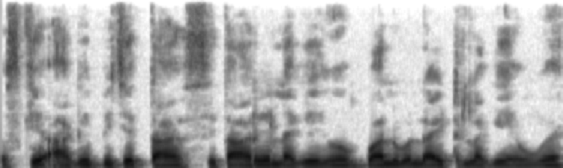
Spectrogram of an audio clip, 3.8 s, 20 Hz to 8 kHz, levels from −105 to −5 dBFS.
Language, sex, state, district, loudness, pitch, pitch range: Hindi, male, Bihar, Jamui, -16 LUFS, 105 Hz, 100-105 Hz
